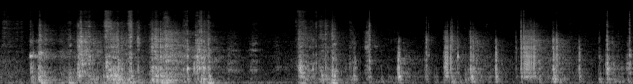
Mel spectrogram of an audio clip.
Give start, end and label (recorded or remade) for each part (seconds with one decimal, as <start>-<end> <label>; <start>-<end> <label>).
0.0-0.6 recorded; 0.6-1.6 remade; 1.6-2.6 recorded; 2.6-3.6 remade; 3.6-6.3 recorded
